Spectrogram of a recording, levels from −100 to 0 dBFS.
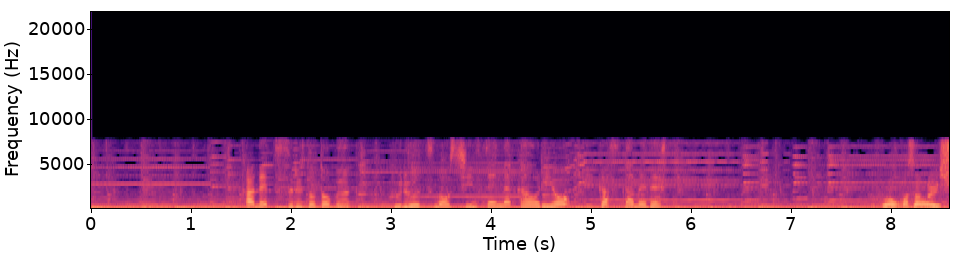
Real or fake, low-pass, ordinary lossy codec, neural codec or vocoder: real; none; none; none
